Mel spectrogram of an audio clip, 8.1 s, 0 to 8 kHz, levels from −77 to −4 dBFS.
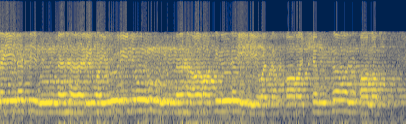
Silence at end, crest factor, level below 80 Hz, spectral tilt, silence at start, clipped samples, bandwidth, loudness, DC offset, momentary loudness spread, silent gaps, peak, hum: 0 s; 6 dB; -40 dBFS; -4.5 dB/octave; 0 s; 2%; 8 kHz; -6 LUFS; 0.4%; 5 LU; none; 0 dBFS; none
